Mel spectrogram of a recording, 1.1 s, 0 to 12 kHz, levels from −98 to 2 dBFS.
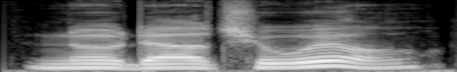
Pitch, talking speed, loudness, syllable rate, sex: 150 Hz, 210 wpm, -13 LUFS, 3.9 syllables/s, male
